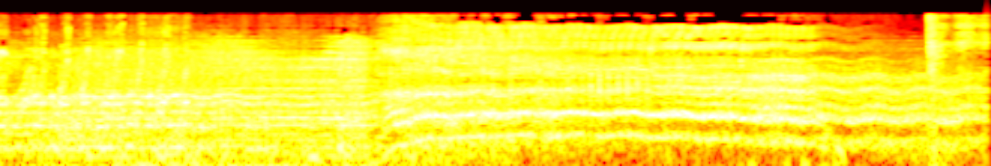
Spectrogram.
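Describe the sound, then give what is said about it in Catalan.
A man gargles water while performing a song, producing a long, continuous, throaty bubbling tone with a wavering pitch. It stays loud and unbroken throughout, with a brief shift in tone about halfway. “És que ho fa glopejant aigua. S'ennuegarà, al final.”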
